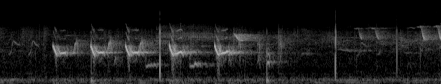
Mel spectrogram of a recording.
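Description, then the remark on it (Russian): Many birds waking with the first rays of sunrise on a May morning chirp and warble at once in an old pine forest, a dense overlapping chorus of bright, repeated calls with sharp clicks scattered through it and no voices. “И с первыми лучами просыпаются птицы. Их голосами полнится старый бор.”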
